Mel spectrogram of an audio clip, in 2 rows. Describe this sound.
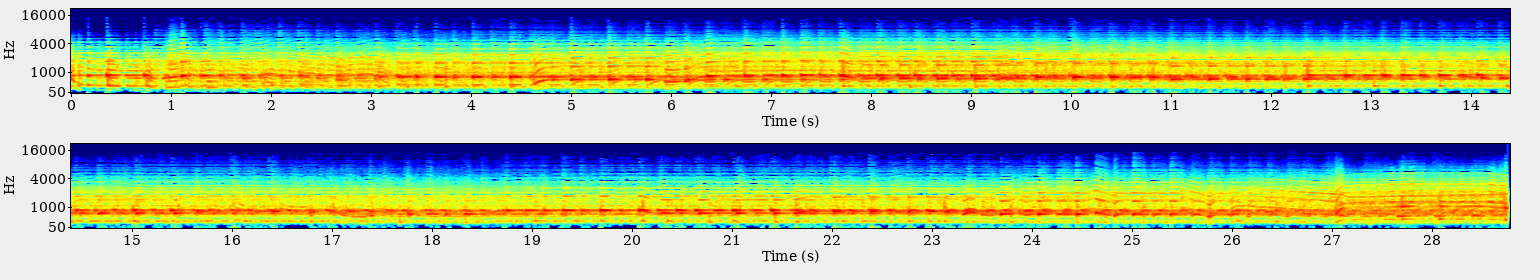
This is a 16 Bar Loop. The last 2 Bars offer the use for a bridge or a slicing ( even the complete Loop can be rearranged ( Step Sequenced, Gatede or whatever ) .... It´s a fundamental Part of an acutal DnB Project i finished...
